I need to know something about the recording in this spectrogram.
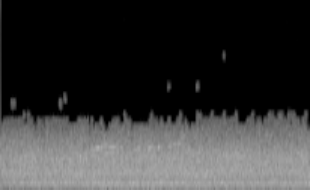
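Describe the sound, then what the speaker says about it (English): A packed football stadium crowd roars in a sustained, loud wash of voices booing quarterback Robertson as he is escorted off the field, a dense, unbroken din with no single voice standing out. "I've never heard this loud a booing of anybody or any game"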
